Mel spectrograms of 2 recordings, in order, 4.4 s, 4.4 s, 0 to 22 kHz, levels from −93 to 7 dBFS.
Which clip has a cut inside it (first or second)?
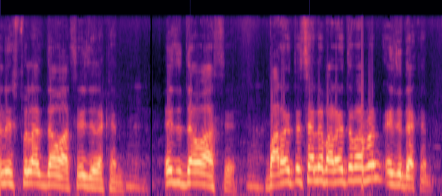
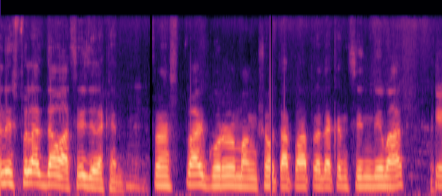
second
